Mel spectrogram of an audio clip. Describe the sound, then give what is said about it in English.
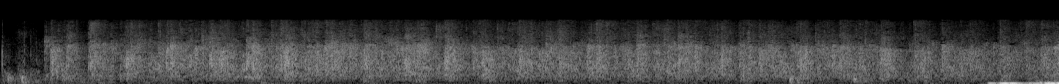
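Audience applause at a live reading event, a steady roar of clapping that holds throughout and swells louder near the end. “Give him a hand.”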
